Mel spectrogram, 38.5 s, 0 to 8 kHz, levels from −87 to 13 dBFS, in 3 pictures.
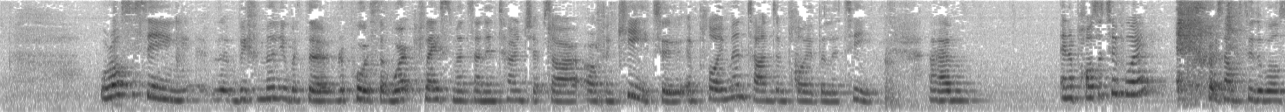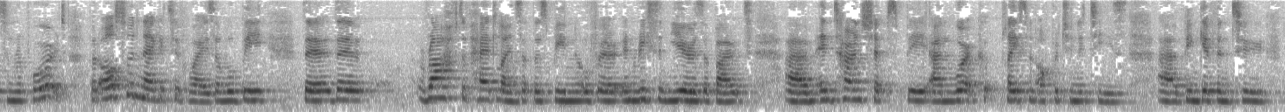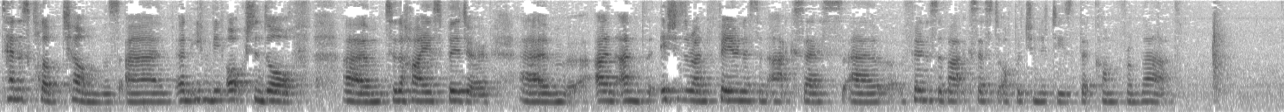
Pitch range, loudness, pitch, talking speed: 195-225 Hz, -18 LUFS, 210 Hz, 150 wpm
